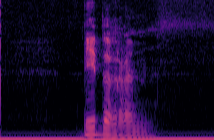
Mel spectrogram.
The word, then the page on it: trembler: Paris; /tʁɑ̃.ble/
